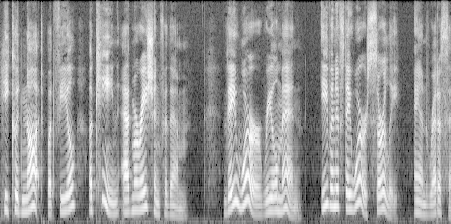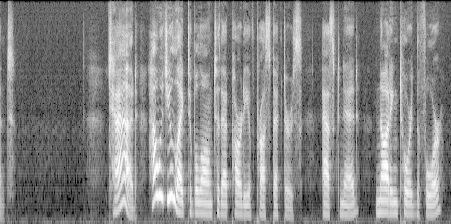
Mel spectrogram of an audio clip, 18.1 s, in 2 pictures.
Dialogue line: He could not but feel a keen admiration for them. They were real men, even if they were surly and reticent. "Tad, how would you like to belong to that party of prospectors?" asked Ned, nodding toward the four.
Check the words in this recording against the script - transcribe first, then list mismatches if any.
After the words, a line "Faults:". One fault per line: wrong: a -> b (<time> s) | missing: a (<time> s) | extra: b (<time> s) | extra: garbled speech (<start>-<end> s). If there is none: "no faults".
He could not but feel a keen admiration for them. They were real men, even if they were surly and reticent. "Tad, how would you like to belong to that party of prospectors?" asked Ned, nodding toward the four.
Faults:
no faults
